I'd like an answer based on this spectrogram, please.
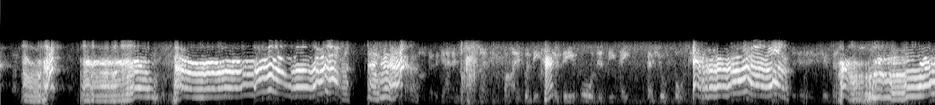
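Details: Millie, a dog at play who apparently wants the toy, gives drawn-out, whiny, yowling barks that rise and fall in pitch. They come in loud bursts separated by brief pauses across about fifteen seconds.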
